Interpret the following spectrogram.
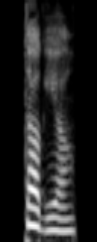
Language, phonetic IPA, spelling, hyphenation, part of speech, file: Hungarian, [ˈtɒɡjɒ], tagja, tag‧ja, noun, Hu-tagja.ogg
- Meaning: third-person singular single-possession possessive of tag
